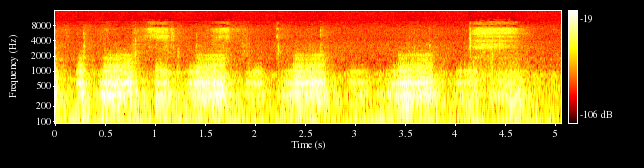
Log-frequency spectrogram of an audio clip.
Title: Creaking noise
